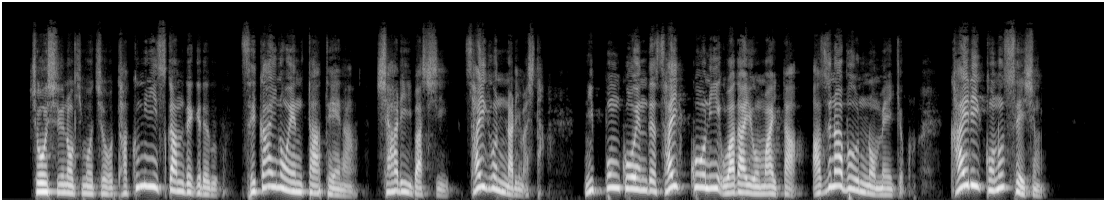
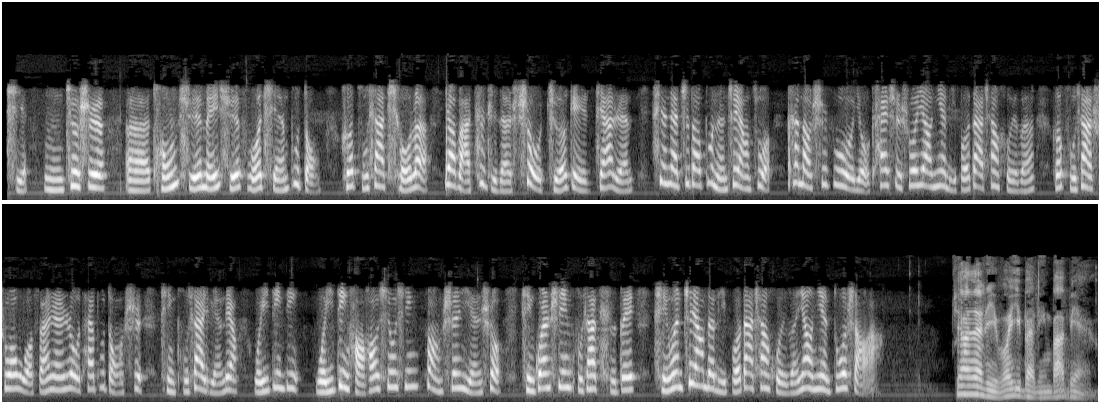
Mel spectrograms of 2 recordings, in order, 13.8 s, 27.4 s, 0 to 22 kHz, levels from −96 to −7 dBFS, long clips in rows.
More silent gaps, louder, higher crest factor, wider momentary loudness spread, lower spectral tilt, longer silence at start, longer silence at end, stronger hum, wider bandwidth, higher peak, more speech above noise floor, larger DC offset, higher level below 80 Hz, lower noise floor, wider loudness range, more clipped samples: neither; second, -22 LUFS vs -19 LUFS; about the same, 20 dB vs 18 dB; first, 14 LU vs 9 LU; first, -7 dB/octave vs -5.5 dB/octave; first, 0.4 s vs 0.05 s; first, 0.8 s vs 0.15 s; neither; first, 11.5 kHz vs 7.6 kHz; about the same, -4 dBFS vs -2 dBFS; first, over 68 dB vs 39 dB; neither; first, -60 dBFS vs -72 dBFS; first, under -90 dBFS vs -58 dBFS; about the same, 3 LU vs 4 LU; neither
